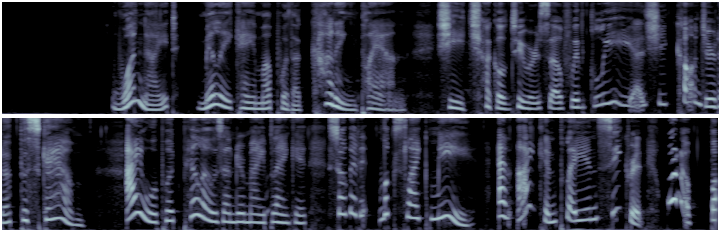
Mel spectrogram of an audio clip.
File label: Bedtime Stories for Kids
